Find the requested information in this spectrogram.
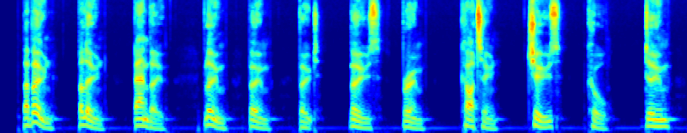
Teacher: to pronounce the double o sound in English first up is a long vowel sound where your lips make the shape of the letter O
